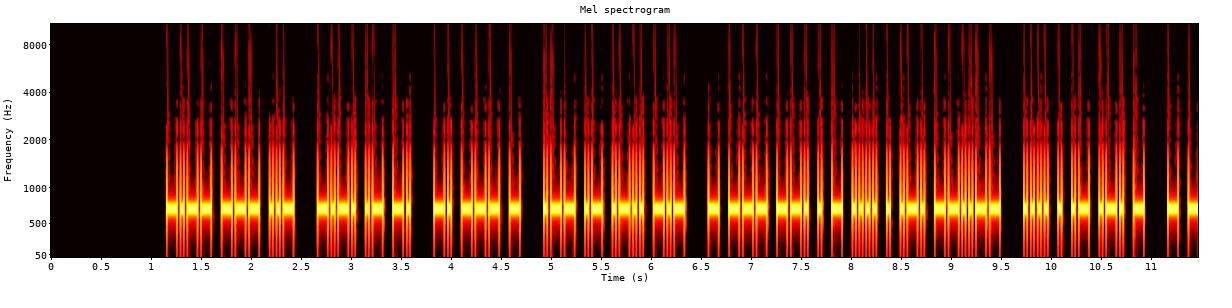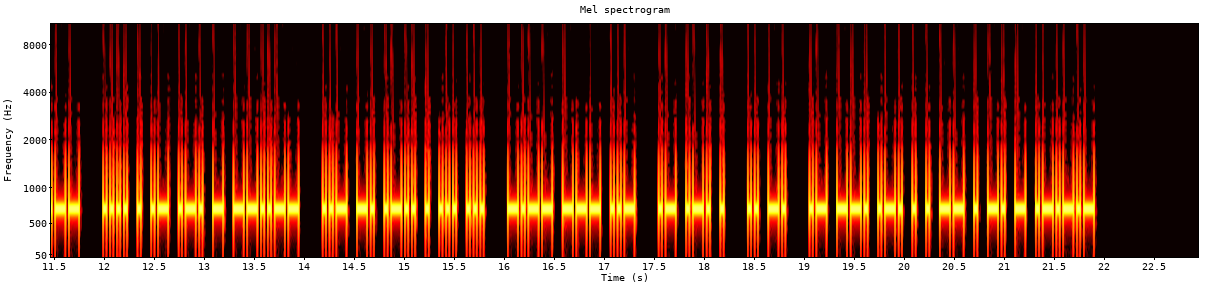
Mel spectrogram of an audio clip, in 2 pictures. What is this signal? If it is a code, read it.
Morse code, heard as a keyed tone, about 34 wpm, 700 Hz. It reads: YOU CAN NOT WALK TOGETHER, HEART TO HEART, UNLESS YOU ARE IN AGREEMENT.
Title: Sentences from Top 1500 Words 35wpm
